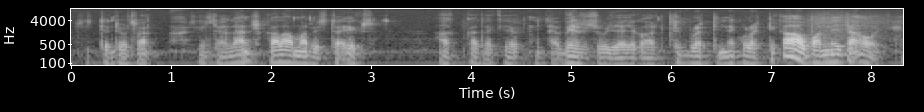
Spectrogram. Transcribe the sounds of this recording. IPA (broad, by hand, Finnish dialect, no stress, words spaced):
sitːen tuotɑ sieltæ lænskɑlɑmɑristɑ yks ɑkːɑ tek jo niːtæ ʋirsujɑ jokɑ sitːeŋ kuletːi ne kuletːi kɑˑupɑn niːtæ oikeː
